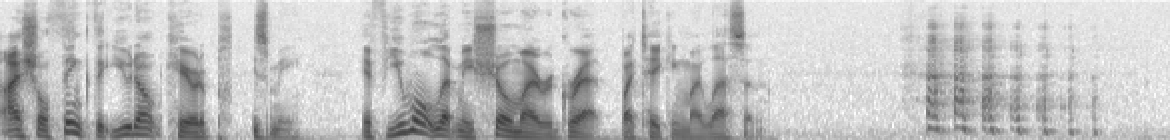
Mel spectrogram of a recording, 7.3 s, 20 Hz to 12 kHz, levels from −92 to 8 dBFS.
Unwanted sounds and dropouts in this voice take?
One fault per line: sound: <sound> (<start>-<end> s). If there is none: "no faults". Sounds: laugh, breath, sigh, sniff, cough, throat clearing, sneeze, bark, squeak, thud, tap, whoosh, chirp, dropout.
sound: dropout (1.4-1.6 s)
sound: laugh (5.6-6.9 s)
